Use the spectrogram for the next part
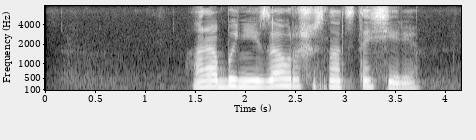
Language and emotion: Russian, neutral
